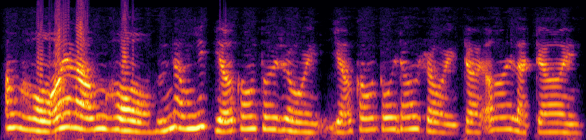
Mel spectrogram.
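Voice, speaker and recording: A woman's voice: mid-range voice, moderate pace, lo-fi sound, close to an everyday voice. A woman reading as a grieving ex-soldier father. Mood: wailing. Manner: mournful, wailing lament. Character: grieving poor middle-aged ex-soldier father.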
